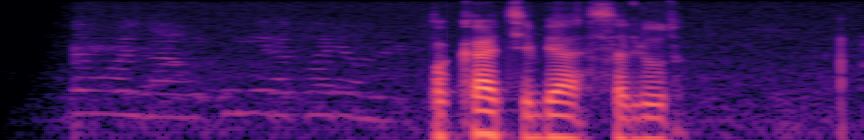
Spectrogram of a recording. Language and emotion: Russian, neutral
